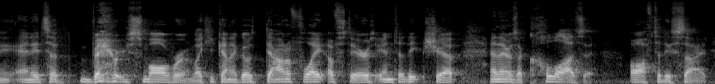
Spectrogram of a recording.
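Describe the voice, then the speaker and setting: A man's voice: on the low side, darkish tone. A man narrating a tabletop roleplaying game as dungeon master, in a casual, conversational style.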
